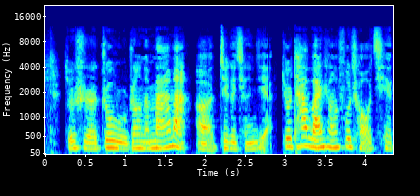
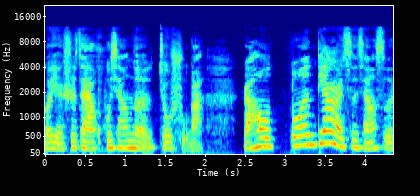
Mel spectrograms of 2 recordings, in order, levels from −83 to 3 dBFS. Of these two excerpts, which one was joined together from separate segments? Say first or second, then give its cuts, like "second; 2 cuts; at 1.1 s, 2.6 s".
first; 2 cuts; at 1.8 s, 2.9 s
